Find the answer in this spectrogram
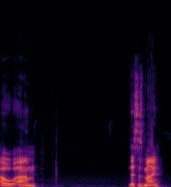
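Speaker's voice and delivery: underwhelmed, deflated, let-down, disappointed tone. Narrator voicing Lily as she is handed an average scimitar: disappointed Lily. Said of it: "she looks very very disappointed".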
